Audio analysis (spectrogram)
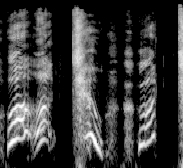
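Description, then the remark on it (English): A voice acts out a sneeze: rising, breathy 'ah-ah' sounds building up, then sharp, noisy bursts of the sneeze itself, fairly loud, with a final short burst at the end. “sneezed again, and two even bigger snot bubbles came out from his nose.”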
